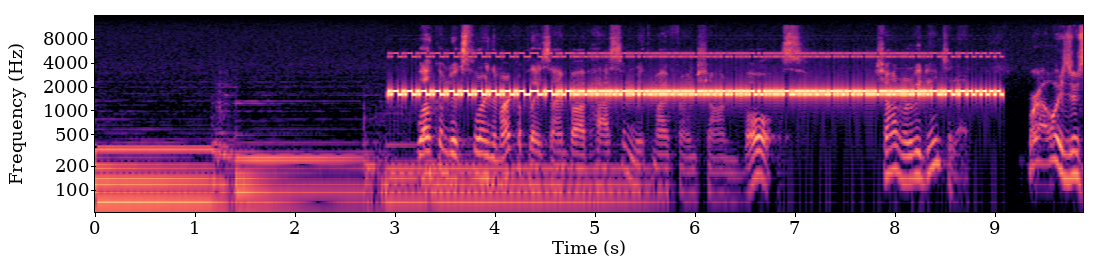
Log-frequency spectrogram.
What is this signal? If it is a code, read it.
NAVTEX (SITOR-B), 100 baud, 170 Hz shift, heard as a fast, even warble, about 1700 Hz centre. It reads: PO DRUGIE IZRAEL NIGDY NIE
